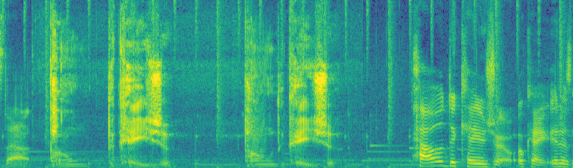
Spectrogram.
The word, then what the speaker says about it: Pão de queijo: Pa dejo. The J in it kind of does like kind of similar to how a French J I guess would be pronounced. Pa dejo.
